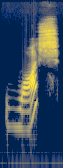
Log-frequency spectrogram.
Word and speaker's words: wash: say well ash but when an a is followed by a w it makes that ah sound like in the word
